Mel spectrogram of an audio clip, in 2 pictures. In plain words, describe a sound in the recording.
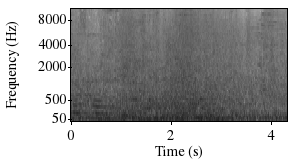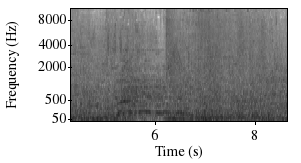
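Magic blasts and hits crackle and whoosh in a hectic battle.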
